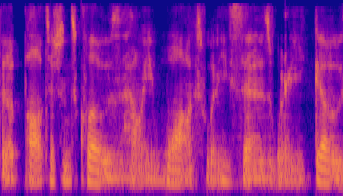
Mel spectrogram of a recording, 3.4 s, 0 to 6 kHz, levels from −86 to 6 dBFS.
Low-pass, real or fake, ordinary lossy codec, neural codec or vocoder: 5.4 kHz; fake; AAC, 32 kbps; vocoder, 22.05 kHz, 80 mel bands, HiFi-GAN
